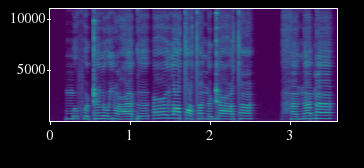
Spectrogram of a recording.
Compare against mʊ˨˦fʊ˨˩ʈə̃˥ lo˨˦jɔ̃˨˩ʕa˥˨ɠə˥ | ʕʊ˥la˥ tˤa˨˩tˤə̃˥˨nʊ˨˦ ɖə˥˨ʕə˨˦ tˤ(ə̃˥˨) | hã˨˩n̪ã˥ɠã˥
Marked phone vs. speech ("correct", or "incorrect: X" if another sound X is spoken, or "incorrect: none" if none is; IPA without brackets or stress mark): incorrect: ə̃˥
